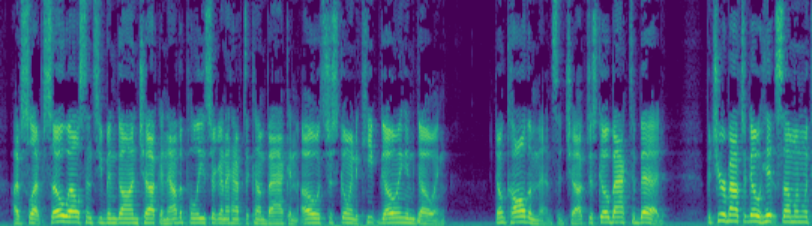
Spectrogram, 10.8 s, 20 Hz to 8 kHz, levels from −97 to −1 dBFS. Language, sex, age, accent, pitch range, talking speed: English, male, 40-59, American, 130-170 Hz, 270 wpm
